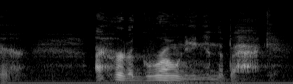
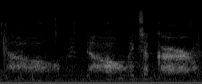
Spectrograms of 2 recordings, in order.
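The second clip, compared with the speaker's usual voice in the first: soft, unvoiced whisper; a hushed aside at the altar; whispered correction; 14 dB quieter than usual. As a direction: hiss it discreetly from behind. Same whisper repeated.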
